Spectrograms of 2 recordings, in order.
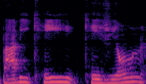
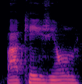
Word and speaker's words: Bobcaygeon: Now, after Stanley retired as a player, he ran a resort in a hockey school in, I think it's pronounced Bobcaygeon, Ontario. Bobcaygeon, Ontario.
